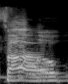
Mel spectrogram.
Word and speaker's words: pho: I know, because everybody's like, pho. No, girl. Forget about that. It's pho.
